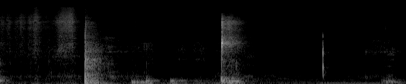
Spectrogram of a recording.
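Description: Sea salt shaken from a plastic drum onto a bowl of chips: a faint hiss of grains, with a sharp click about a second in and a louder one just after two seconds.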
